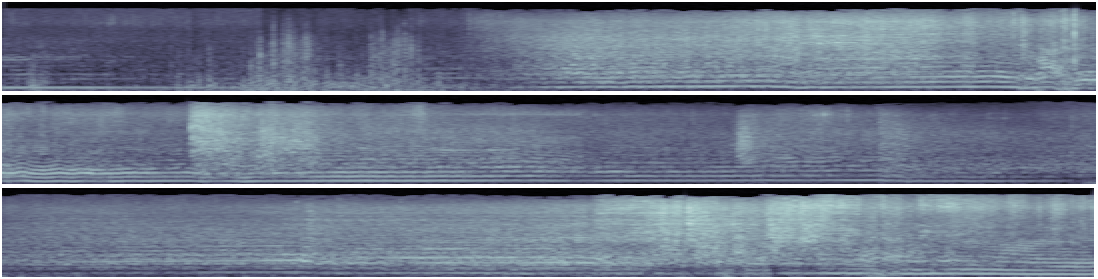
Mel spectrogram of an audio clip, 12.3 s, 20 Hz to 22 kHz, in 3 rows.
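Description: World Rally cars' 1.6-litre turbocharged four-cylinder engines at full throttle, their note rising and dropping through quick gear changes, with a few sharp cracks; several separate passes follow one another.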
